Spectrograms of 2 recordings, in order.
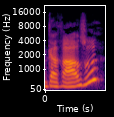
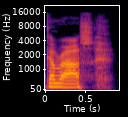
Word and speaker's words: Garage: Also im Deutschen sagen wir immer Garage. – Okay. – Und wenn wir dann aber, sobald wir jetzt ins Englische gehen, sagen wir eigentlich immer Garage.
